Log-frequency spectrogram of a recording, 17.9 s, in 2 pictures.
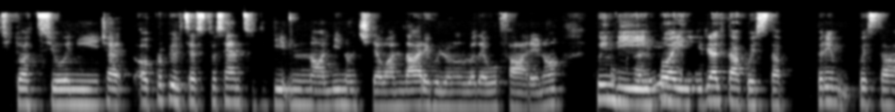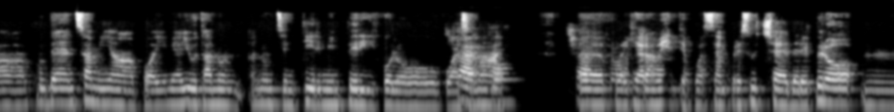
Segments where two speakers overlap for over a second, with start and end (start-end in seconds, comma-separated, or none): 14.7-15.9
